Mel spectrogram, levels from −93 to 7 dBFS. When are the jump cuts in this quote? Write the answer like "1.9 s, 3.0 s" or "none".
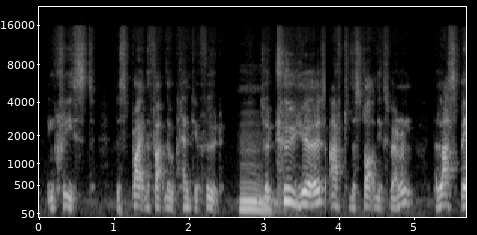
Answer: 3.8 s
